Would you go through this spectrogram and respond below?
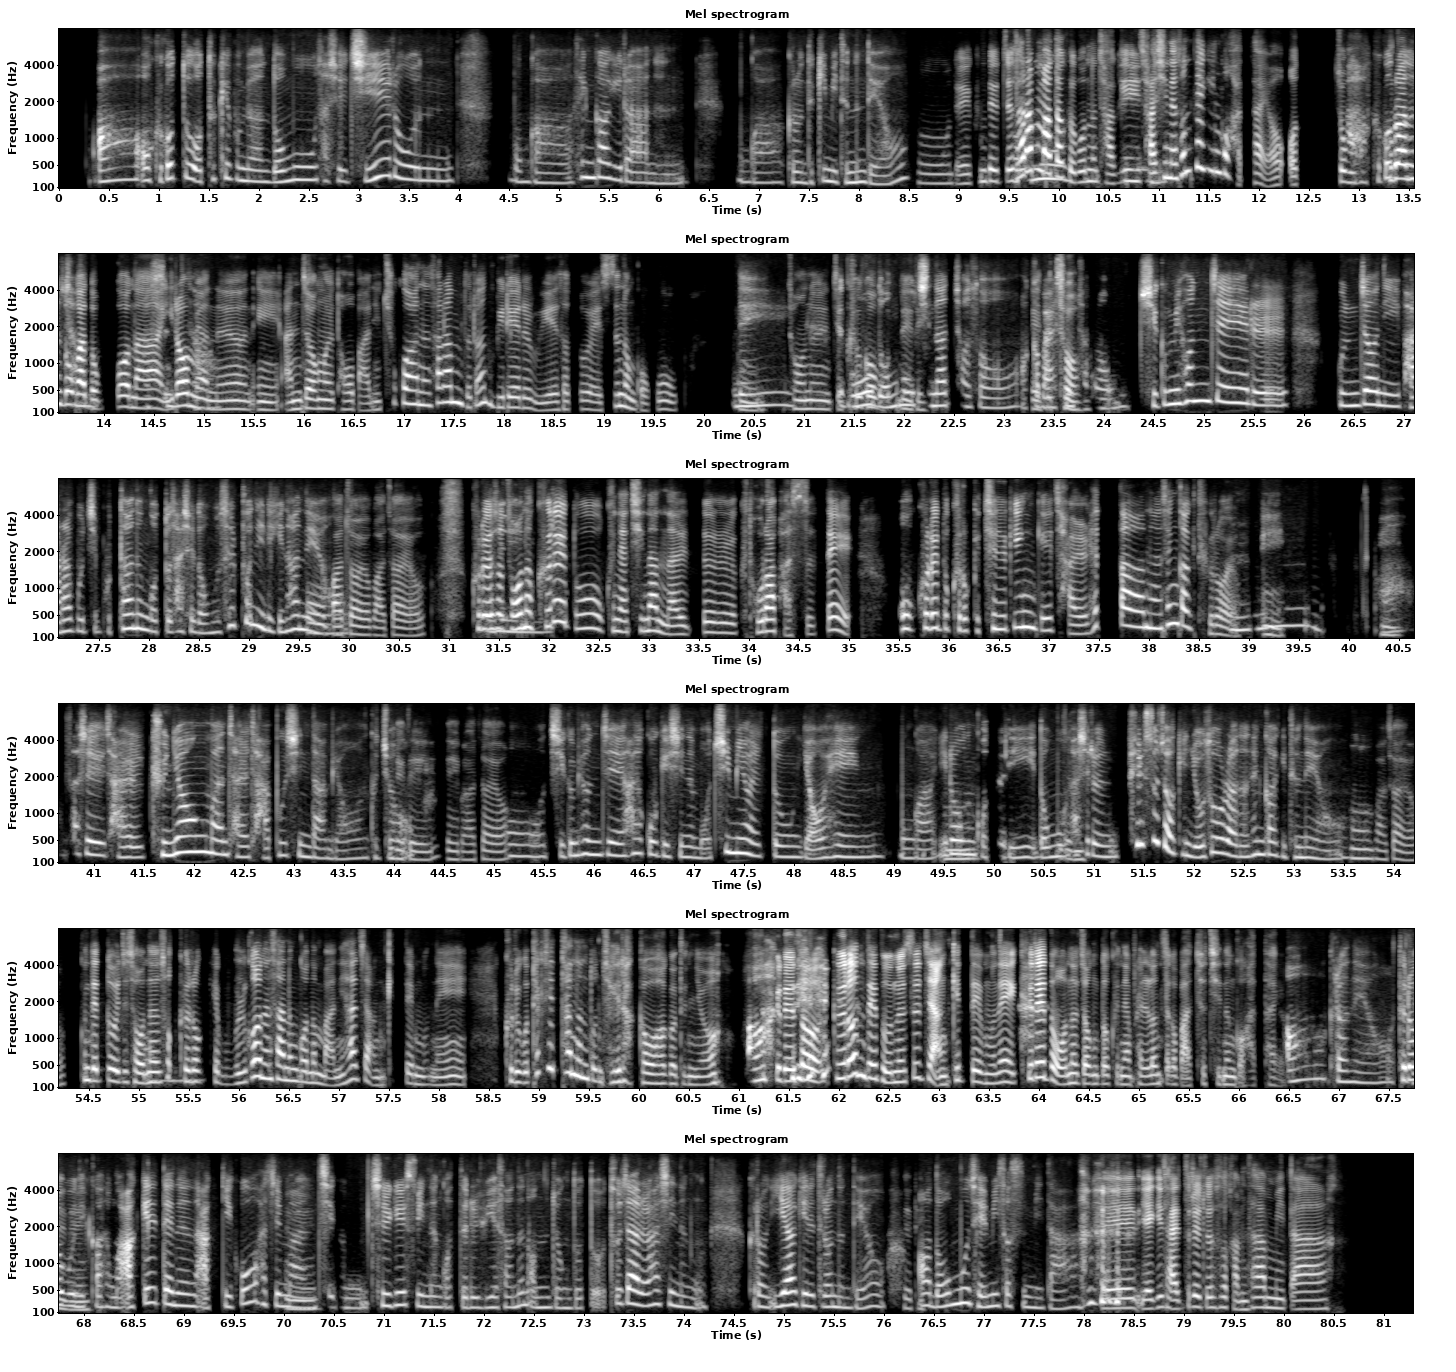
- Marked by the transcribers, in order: other background noise; tapping; laughing while speaking: "아까워하거든요"; laughing while speaking: "네"; laugh
- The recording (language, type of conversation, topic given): Korean, podcast, 돈을 어디에 먼저 써야 할지 우선순위는 어떻게 정하나요?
